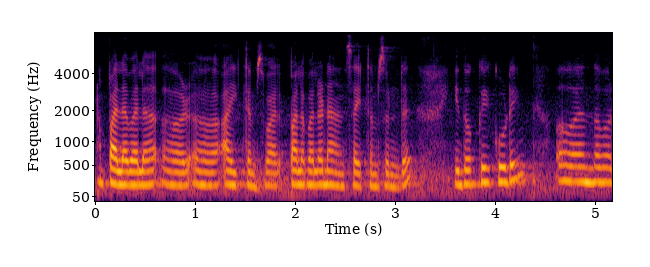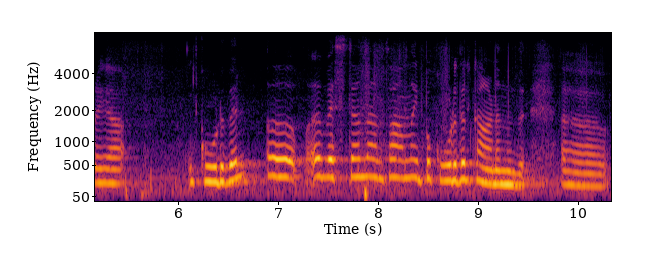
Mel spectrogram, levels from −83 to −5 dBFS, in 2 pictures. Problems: background sounds at intervals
